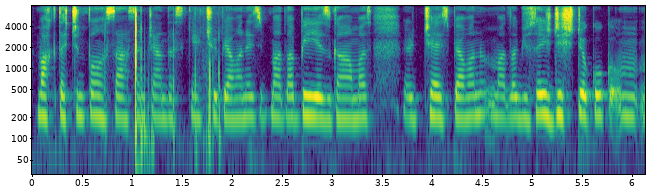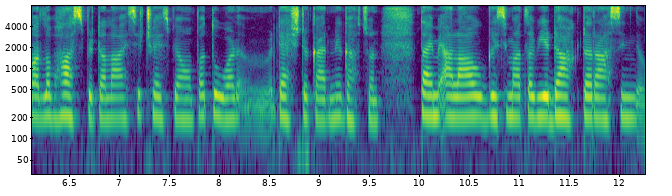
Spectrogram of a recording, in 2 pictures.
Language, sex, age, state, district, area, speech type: Kashmiri, female, 45-60, Jammu and Kashmir, Anantnag, rural, spontaneous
